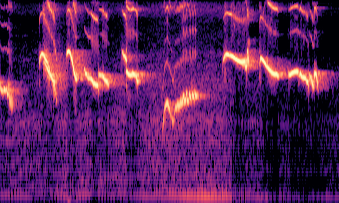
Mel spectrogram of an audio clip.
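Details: Oriental magpie-robin morning song for prompting reluctant birds to sing: sharp, downward-slurred whistles, a rising note in the middle, then a sustained run of clear wavering whistles over low background hum.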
